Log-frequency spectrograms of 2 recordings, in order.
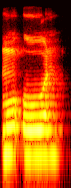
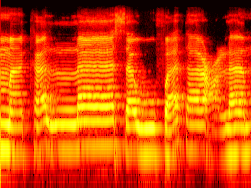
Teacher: Dia dibaca tanpa dengung dari hidung.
